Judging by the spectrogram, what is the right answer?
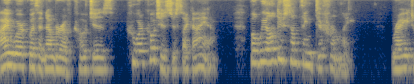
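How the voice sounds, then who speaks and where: A woman speaks at a moderate pace and medium pitch. Her voice is somewhat breathy, with lively intonation. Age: 60s. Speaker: life and health coach. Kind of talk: virtual conference talk. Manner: conversational.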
